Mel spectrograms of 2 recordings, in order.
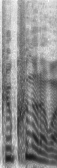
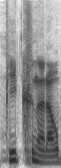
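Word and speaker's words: Buechner: 그리고 이제 이분은 프리드릭 뷰크너라고 하는 비크너입니다. 이름을 발음하기 되게 어려운 분인데 비크너라고 본인이 주장합니다.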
